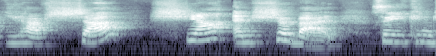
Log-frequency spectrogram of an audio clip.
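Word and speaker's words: chien: so yes jake you're right you have shah shia and chaval so you can just pretend the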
